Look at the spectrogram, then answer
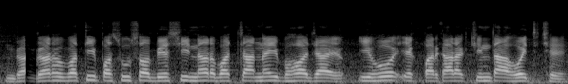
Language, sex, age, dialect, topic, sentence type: Maithili, male, 18-24, Southern/Standard, agriculture, statement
